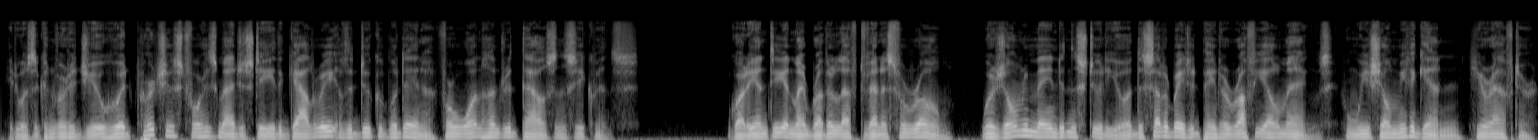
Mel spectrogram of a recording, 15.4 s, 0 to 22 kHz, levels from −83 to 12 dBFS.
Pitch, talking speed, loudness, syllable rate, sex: 100 Hz, 190 wpm, -17 LUFS, 5.9 syllables/s, male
